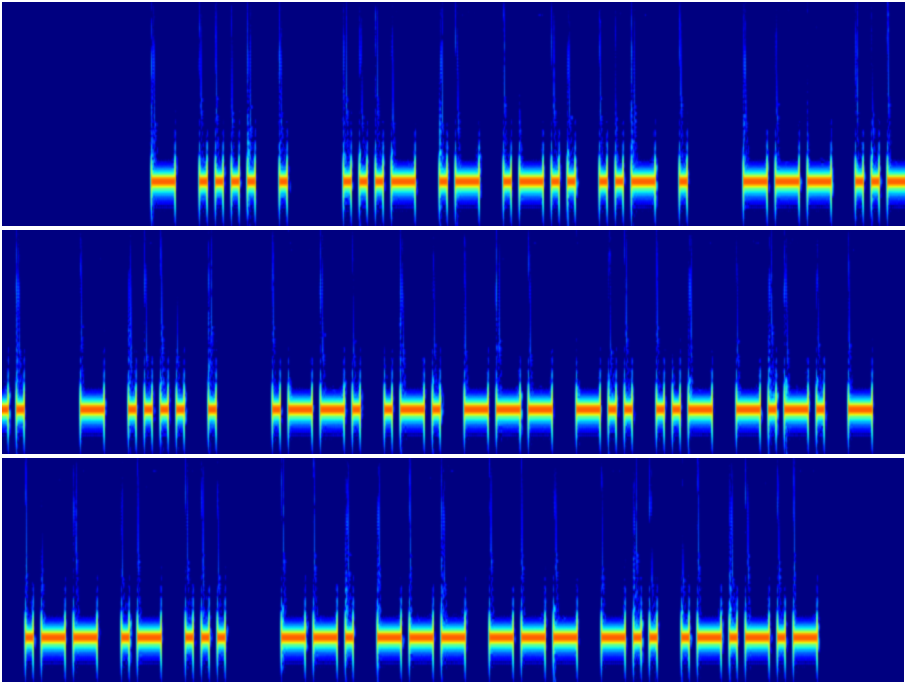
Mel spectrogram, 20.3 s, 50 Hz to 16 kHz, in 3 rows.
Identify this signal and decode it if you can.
Morse code, heard as a keyed tone, about 20 wpm, 700 Hz. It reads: THE VALUE OF THE PRODUCT WAS GOOD.
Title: Sentences from Top 1000 Words - Review Part 3 - 20wpm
